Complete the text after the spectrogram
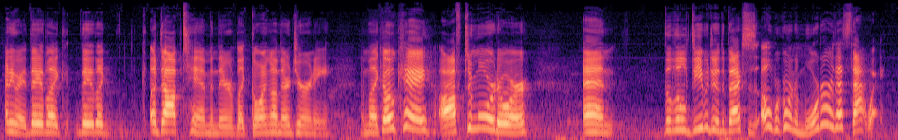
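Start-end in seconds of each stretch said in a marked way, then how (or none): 3.8-5.3 louder, higher, cheery mock send-off; a hammed-up rally to march off; eager setting off. The heroes cheerfully announcing their journey, mock excited. 7.6-8.9 lightly voiced small demon, higher and helpful; little demon dude. The little demon in the back correcting the heroes, higher chirpy voice.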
